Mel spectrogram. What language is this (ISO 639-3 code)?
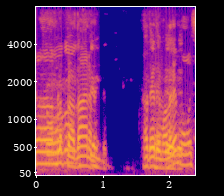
mal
